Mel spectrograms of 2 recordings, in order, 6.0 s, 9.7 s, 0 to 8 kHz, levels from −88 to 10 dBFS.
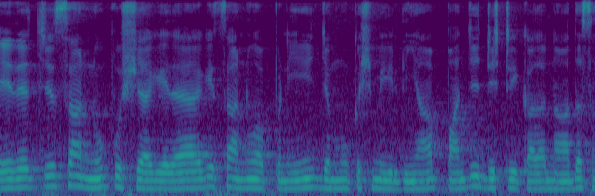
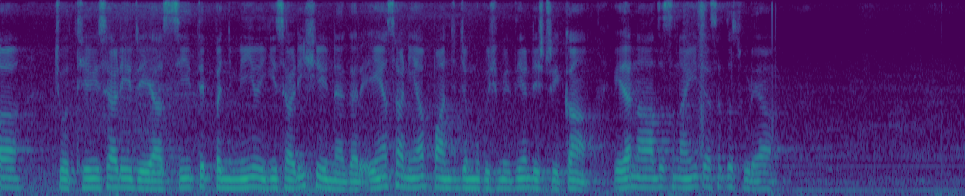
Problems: constant background noise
